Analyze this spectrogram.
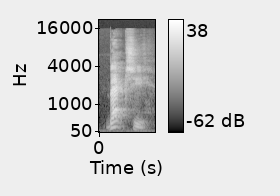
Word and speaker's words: Bakshi: Ralph Bakshi, how do you pronounce his name? Bakshi.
